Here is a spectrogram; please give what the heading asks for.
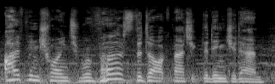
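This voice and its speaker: A man's voice: a little high, lively intonation, a little fast, natural voice. A man playing an obsessive, defiant teenage boy wizard in a dramatic video game scene. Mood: fervent. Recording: music behind. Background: game music.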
